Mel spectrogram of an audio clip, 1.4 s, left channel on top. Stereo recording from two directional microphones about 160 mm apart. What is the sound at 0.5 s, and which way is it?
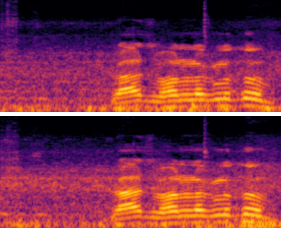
Speech, 5° left (ahead or behind).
